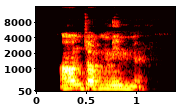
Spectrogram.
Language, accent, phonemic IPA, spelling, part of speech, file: French, Canada, /ɑ̃.dɔʁ.mim/, endormîmes, verb, LL-Q150 (fra)-endormîmes.wav
- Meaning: first-person plural past historic of endormir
